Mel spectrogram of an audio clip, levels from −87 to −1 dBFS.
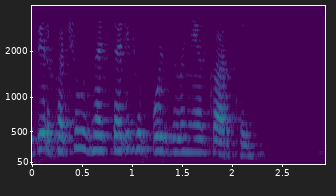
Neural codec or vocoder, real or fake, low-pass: none; real; 3.6 kHz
